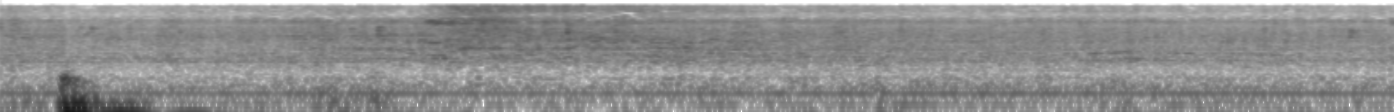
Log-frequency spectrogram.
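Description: Hot oil sizzles and crackles steadily around frying batter.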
